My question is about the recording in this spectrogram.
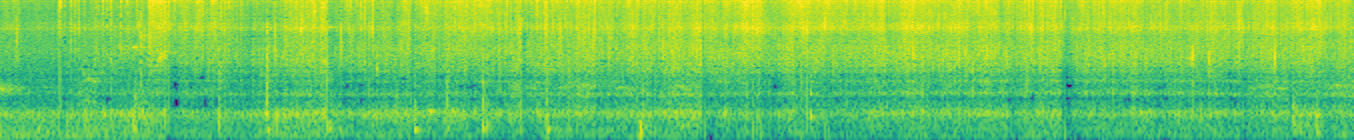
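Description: Sliced tomatoes sizzling and crackling in hot oil with sautéed onions, garlic and green chillies in a clay pot, stirred now and then. The sizzle picks up about a second in as the tomatoes go in.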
